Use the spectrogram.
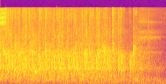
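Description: Applause from an audience at a business community service awards ceremony, dense clapping that stays steady and then tapers off near the end.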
